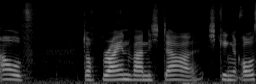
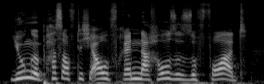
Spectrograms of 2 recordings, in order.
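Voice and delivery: urgent warning; 3 semitones higher, 7 dB louder than usual. Acted. Boss warns on the phone.

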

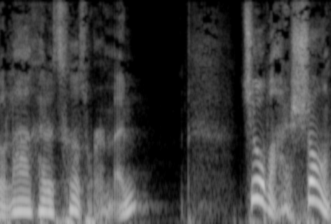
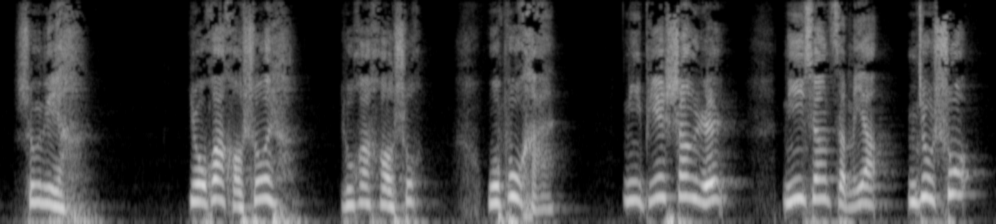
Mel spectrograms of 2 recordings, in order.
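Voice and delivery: high, loud desperate begging; frightened pleading; 5 dB louder than usual. Acted. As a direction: plead with the knife-wielding robber to stay calm. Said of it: "王老板就说了". (惊慌高声地哀求)

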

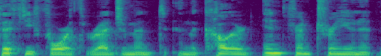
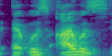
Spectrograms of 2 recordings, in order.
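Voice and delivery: usual speaking voice

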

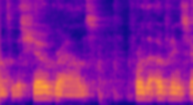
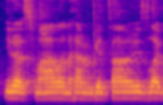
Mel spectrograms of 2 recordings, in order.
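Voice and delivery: ordinary talk, nothing marked

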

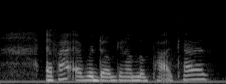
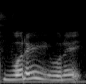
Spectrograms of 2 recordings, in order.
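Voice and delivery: high, soft puzzled imitation; mock puzzled; 5 semitones higher, 4 dB quieter than usual. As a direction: act baffled by her. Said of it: "he was like".

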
